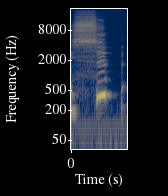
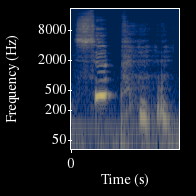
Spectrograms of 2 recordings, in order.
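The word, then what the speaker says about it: SUP: Even say soup, S-U-P, S-U-P, soup.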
